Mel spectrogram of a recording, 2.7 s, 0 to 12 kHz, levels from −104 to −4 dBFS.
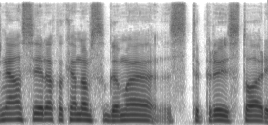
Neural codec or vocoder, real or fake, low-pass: codec, 24 kHz, 0.9 kbps, WavTokenizer, small release; fake; 10.8 kHz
